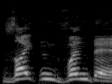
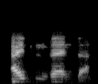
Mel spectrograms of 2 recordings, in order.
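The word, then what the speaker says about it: Zeitenwende: Zitan Vende. Am I saying that right? Zitan Vende. Ziten Venda. Zaiton Venda. Thank Ziten Venda. Is that it? Thank you. You have to spell it. I mean, from what I'm hearing, it's totally wrong. It's this monumental change or or like a tectonic shift. Z E I T E N for time or and then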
